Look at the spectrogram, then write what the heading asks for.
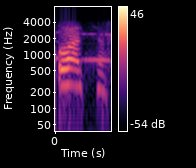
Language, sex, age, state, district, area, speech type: Bengali, female, 45-60, West Bengal, Darjeeling, urban, conversation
